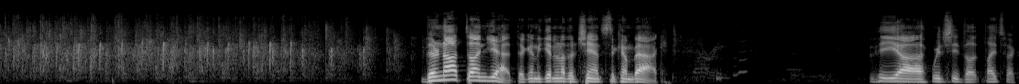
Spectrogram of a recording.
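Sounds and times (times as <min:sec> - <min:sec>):
crowd clapping: 0:00.0 - 0:04.3
speech: 0:04.2 - 0:06.7, 0:08.8 - 0:10.1.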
